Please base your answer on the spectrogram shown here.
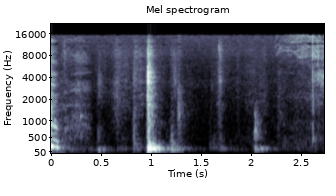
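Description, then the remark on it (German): A door is opened, with a sharp thunk followed by a few softer knocks and rattles spread over a couple of seconds. “Jetzt wird die Tür aufgemacht, mein Hund ist besorgt.”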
